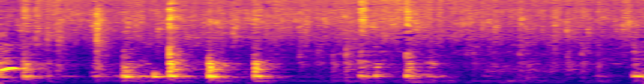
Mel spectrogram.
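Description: Onion and tomato sautéing in a pan for upma: a close, soft sizzle under rhythmic spatula scrapes and taps that come every half second or so, then ease off.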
